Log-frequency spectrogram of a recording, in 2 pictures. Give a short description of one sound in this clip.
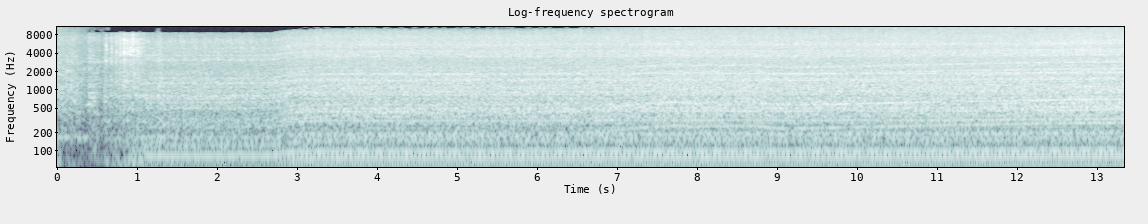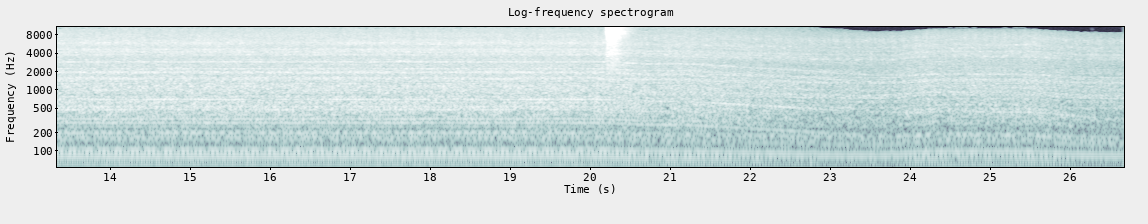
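A tractor engine hums steadily as it drives along.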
